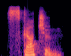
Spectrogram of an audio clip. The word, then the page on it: scutcheon: Indian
